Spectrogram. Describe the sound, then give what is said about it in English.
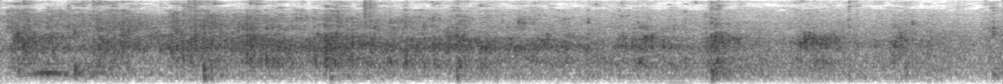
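An audience at a church service applauds to welcome a reverend as the speaker. Dense, continuous clapping holds at a fairly faint, even level throughout. “So why don't you put your hands together and help me to welcome Reverend Dr. Lynn Pearson.”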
